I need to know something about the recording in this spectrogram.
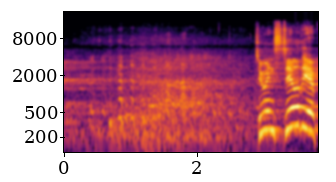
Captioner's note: laughter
